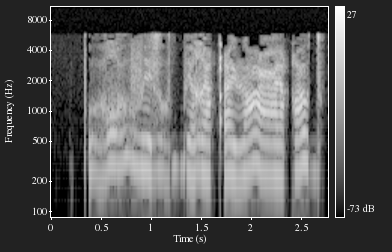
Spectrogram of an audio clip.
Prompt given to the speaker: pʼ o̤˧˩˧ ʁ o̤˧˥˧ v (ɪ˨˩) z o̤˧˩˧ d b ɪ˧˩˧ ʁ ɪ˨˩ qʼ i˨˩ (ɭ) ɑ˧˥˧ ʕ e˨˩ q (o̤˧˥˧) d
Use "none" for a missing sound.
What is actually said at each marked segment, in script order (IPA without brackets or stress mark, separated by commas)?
ɪ˨˩, ɭ, o˧˥˧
